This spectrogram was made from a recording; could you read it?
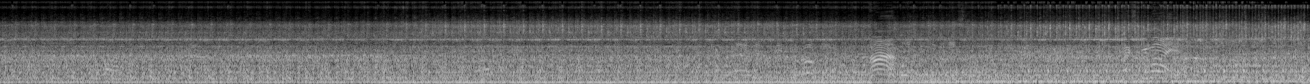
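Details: Mercedes OM401 diesel idling steadily with a dull, low engine knock beating a couple of times a second under the run; this is the start of the search and the source is not yet found.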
